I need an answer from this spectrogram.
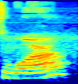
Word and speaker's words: は: This is from today, but other ones, we have wa, but it becomes wa. Pronunciation becomes wa if it's between the sentences, connecting the sentences, right?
